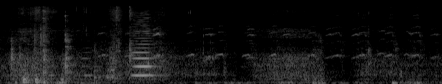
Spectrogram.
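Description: Hands scraping and scooping gravelly dirt from a small dig hole, with a short pitched tone about a second and a half in.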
